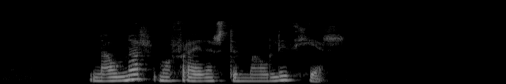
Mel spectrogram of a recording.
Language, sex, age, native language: Icelandic, female, 40-49, Icelandic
